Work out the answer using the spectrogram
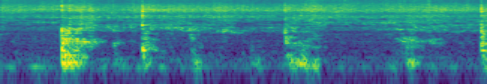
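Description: Beef pieces in onion-tomato masala sizzling in oil in a metal pot while a metal spoon stirs and scrapes through them, with a few sharp clinks of the spoon against the pot. The meat is being browned until the oil separates.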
